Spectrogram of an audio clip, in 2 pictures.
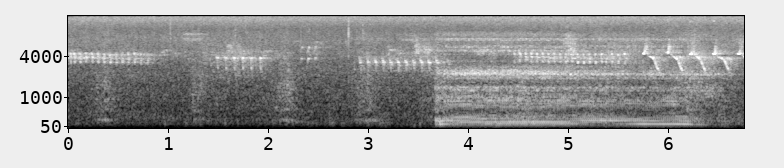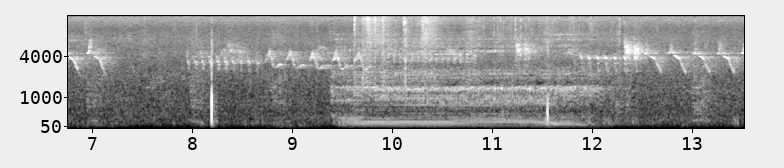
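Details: Sleeper giving two long, low, rattling snores about six seconds apart, with birdsong in the background.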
